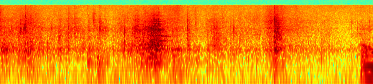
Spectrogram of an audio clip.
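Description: A steel tube clanks and scrapes against a metal vise.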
